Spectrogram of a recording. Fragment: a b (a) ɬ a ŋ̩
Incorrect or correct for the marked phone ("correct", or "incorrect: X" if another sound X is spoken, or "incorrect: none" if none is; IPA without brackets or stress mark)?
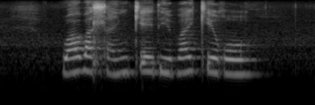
correct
